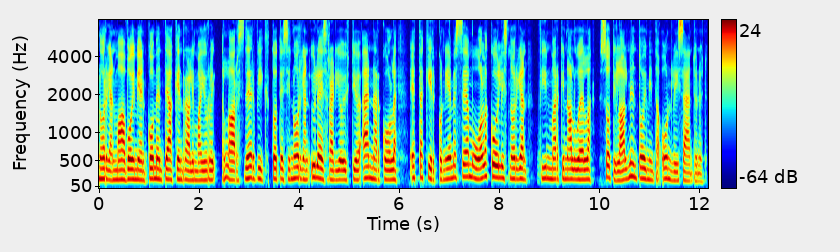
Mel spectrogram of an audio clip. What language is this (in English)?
Finnish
